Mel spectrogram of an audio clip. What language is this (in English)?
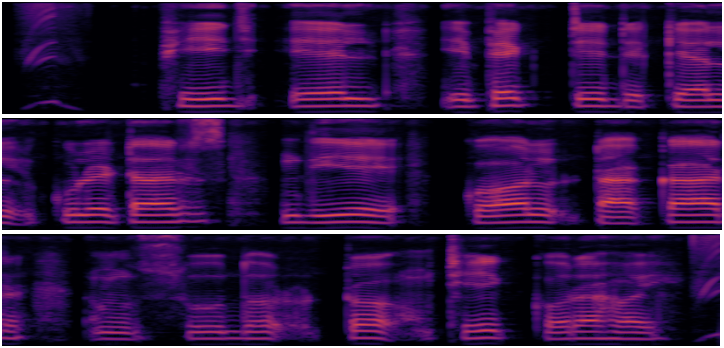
Bangla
